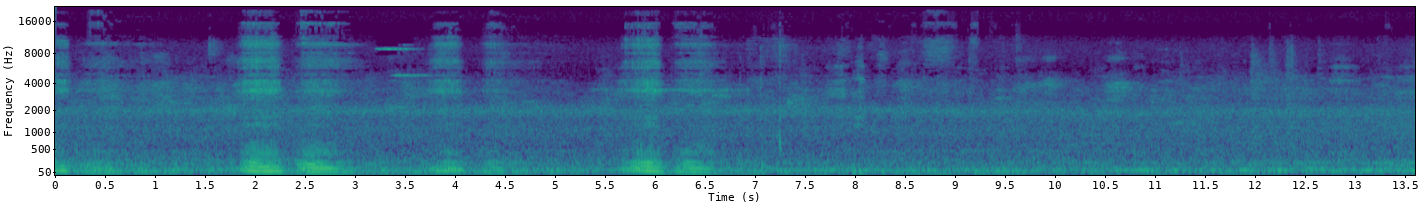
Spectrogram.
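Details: Sleeping Labrador Retriever named Chitti snores in deep, raspy double pulses, each pair an inhale and a snort, recurring about every two seconds early on, then fading to soft breathing over a low background hum.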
